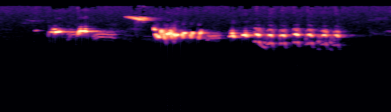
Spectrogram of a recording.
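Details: European Robin singing in winter to defend its territory, the song quieter and more hesitant than in spring: a few high fine notes, a thin very high whistle, then a tremulous run of rapid twittering notes falling off like a descending brook.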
